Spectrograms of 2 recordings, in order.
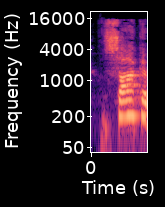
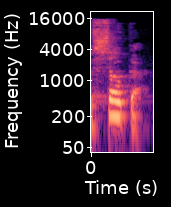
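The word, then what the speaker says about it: Sokka: the translation on Nickelodeon so he did the quote unquote proper pronunciations so Ang become Saka became sooka and I'm like I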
